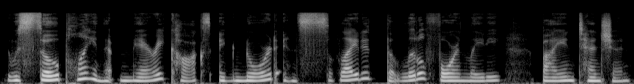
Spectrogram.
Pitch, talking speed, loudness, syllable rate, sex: 185 Hz, 150 wpm, -20 LUFS, 4.5 syllables/s, female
